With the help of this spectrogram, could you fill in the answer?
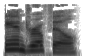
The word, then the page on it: androphyll: British English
